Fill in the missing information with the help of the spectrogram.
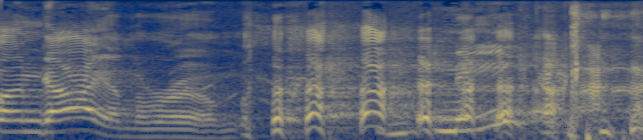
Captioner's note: laughing loudly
